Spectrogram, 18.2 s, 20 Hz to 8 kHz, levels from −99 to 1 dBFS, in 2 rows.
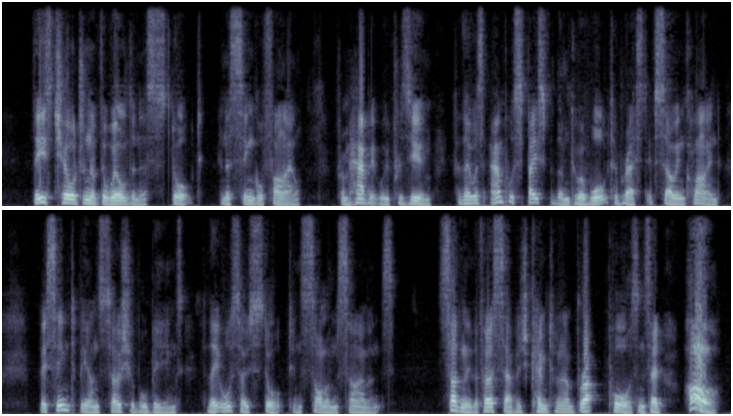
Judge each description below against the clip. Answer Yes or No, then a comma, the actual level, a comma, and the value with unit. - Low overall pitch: Yes, low, 120 Hz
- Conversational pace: Yes, average, 170 wpm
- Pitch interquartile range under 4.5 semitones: No, average, 5.3 semitones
